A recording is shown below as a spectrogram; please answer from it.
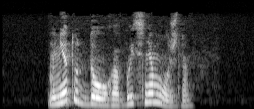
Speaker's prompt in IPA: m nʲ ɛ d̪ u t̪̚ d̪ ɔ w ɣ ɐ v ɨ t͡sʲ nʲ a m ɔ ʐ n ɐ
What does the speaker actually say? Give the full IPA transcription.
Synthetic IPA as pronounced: m nʲ ɛ t̪ u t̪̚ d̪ ɔ w ɣ ɐ b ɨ t͡sʲ nʲ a m ɔ ʐ n ɐ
